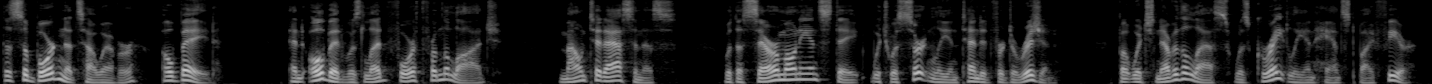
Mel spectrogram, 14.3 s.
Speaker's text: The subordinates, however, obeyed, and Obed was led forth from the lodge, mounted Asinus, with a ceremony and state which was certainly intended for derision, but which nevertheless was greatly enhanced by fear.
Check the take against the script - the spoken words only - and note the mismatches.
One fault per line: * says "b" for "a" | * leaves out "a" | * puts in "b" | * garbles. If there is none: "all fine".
all fine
